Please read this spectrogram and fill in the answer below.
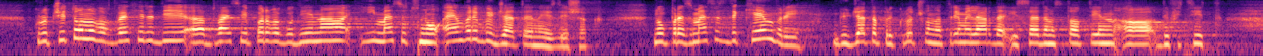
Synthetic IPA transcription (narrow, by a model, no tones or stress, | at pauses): fklʲut͡ʃit̪ɛlˠnovəvd̪vɛxilʲɐd̪id̪vajsɛipɤɾvəɡod̪inəimɛsɛt̪snoʔɛɱvɾibʲjud͡ʒɛt̪əɛnɐizliʃək | nopɾɛzmɛsɛt̪zd̪ɛkʰɛɱvɾi | bjud͡ʒɛt̪əpɾiklʲut͡ʃvənɐt̪ɾimilʲaɾd̪əʔisɛd̪ɛmst̪ɔt̪ind̪ɛfit̪sit̪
